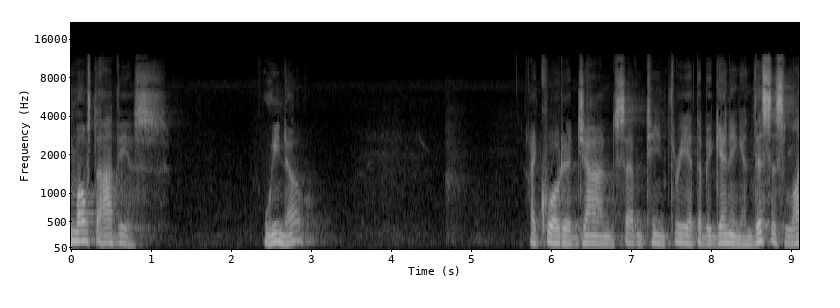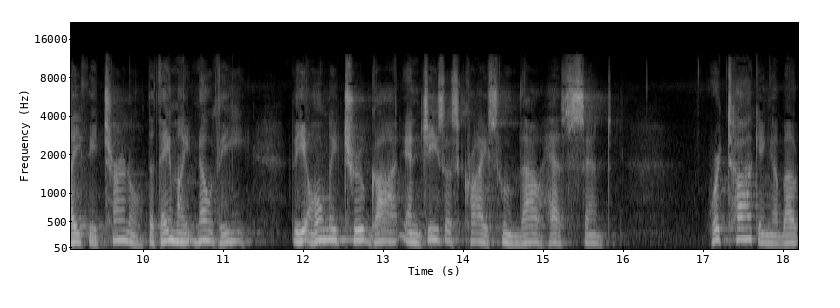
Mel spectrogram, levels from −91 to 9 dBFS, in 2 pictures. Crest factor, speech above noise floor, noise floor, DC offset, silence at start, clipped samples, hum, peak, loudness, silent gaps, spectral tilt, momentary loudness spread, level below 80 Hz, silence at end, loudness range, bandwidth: 20 dB; 37 dB; -66 dBFS; under 0.1%; 0 s; under 0.1%; none; -12 dBFS; -30 LUFS; none; -4.5 dB/octave; 9 LU; -70 dBFS; 0 s; 9 LU; 12.5 kHz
